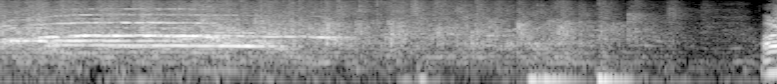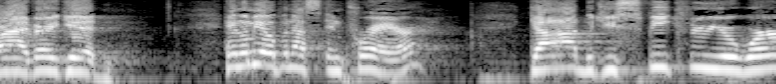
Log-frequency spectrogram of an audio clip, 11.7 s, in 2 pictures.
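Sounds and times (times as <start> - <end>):
high whoops and cheers: 0.0 - 3.0
crowd of campers and staff applauding: 0.0 - 5.6
speech: 5.8 - 6.8, 7.5 - 9.1, 9.8 - 11.6.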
